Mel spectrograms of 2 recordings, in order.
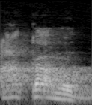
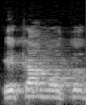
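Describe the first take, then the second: First: The word begins with an 'a' vowel sound. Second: The word begins with an 'e' vowel sound. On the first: The speaker calls it wrong. "আকামত দেয়। আকামত মানে হলো আকাম করা।" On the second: The speaker calls it right. "একামত একামত একামত দেয় না"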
